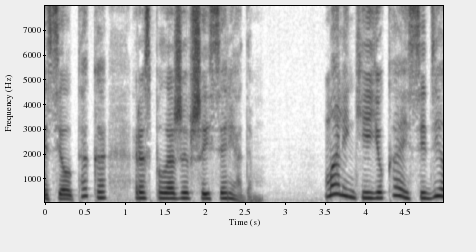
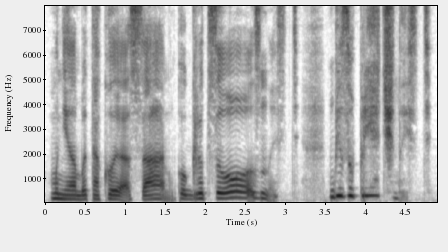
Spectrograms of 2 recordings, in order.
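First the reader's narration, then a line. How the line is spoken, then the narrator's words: Sighing. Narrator (Russian): Така вздохнул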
